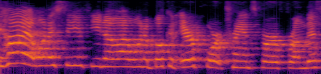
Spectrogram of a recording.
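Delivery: a hint of an eager customer asking; voicing the caller.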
